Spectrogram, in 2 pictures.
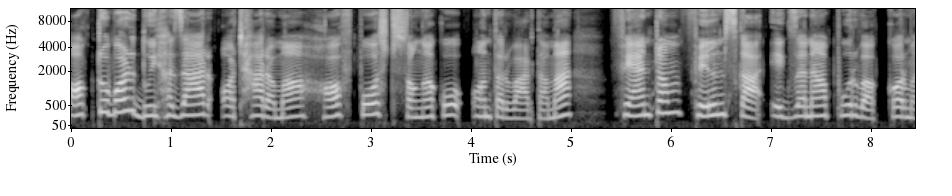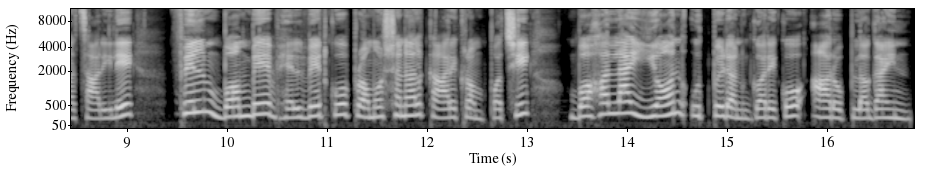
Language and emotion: Nepali, neutral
